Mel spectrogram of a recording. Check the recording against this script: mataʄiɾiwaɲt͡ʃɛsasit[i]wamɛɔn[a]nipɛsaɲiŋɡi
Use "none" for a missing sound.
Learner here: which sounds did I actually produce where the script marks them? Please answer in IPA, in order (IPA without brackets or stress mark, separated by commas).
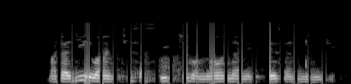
i, a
